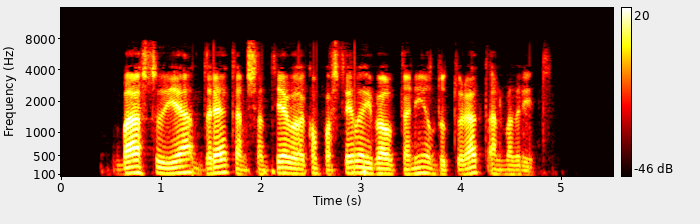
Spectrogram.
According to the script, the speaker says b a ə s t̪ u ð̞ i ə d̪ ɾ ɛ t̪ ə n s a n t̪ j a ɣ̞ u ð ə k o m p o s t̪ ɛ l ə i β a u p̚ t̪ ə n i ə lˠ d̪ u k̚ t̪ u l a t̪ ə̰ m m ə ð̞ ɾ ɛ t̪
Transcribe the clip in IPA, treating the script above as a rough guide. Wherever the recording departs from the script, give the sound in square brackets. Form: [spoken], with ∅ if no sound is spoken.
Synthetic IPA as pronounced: b a ə s t̪ u ð̞ i [a] d̪ ɾ ɛ t̪ ə n s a n t̪ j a ɣ̞ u ð ə k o m p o s t̪ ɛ l ə i β a u p̚ t̪ ə n i ə lˠ d̪ u k̚ t̪ u [ɾ] a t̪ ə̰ m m ə ð̞ ɾ [i] t̪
